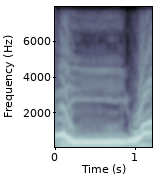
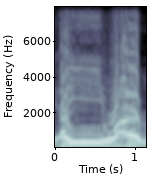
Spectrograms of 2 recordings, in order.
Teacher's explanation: Kemudian pada lafal ra di sini wajib ditebalkan, jangan dibaca ayyu'ammar tapi ayyu'ammaru, tebal ra-nya karena dia ra tafkhim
